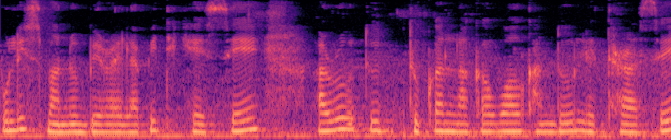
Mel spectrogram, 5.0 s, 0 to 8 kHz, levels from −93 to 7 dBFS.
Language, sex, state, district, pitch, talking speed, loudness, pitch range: Nagamese, female, Nagaland, Dimapur, 185 Hz, 190 wpm, -15 LUFS, 175-195 Hz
